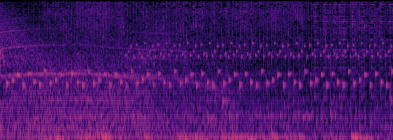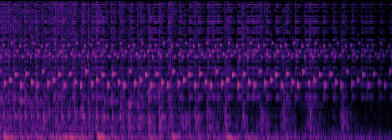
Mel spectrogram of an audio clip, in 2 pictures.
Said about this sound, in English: Prairie chickens.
